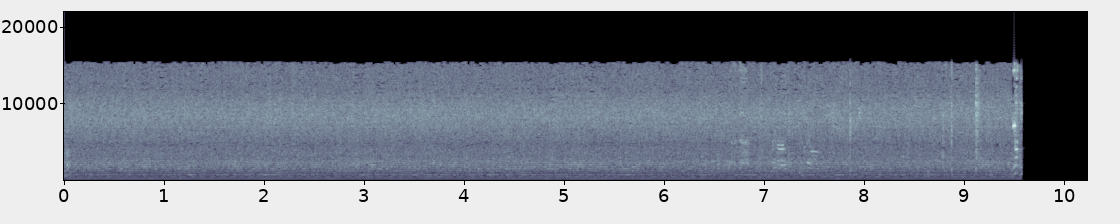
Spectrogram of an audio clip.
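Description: A steady electric whir and hum from a small motor, with a few light clicks shortly before it cuts off suddenly near the end.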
